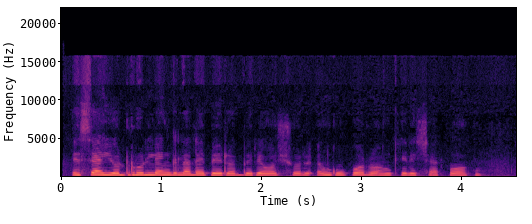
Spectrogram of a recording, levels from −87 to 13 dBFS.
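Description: No technical faults can be heard anywhere in the recording. Nothing in the audio calls for comment at any point from beginning to end.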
